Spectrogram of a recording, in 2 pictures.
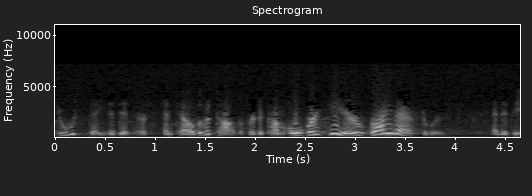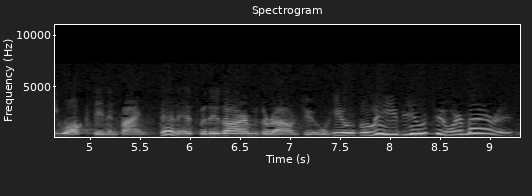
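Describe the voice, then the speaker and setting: A woman's voice: medium pitch, big pitch swings, a little fast, slightly rough. An actress playing a bossy, inquisitive, conniving married woman in a 1940s radio sitcom. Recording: thin, phone-like 1940s radio recording.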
